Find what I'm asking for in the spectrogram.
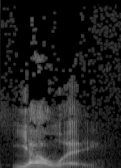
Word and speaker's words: Yahweh: And the way that we would write it is YHWH, but it's Yahweh. Is how we have come to pronounce the divine name.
